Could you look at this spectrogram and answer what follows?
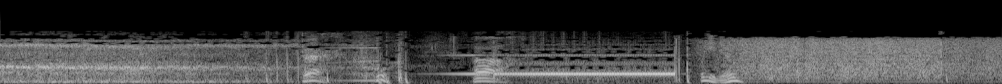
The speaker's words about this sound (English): That's what you get when you dial that number right now. Well, you get the sound of a winter storm, of course.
